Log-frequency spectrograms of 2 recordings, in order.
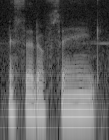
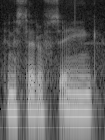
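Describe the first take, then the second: No difference in how they are said.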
